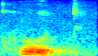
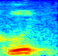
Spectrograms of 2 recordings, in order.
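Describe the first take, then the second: First: The word begins with a voiceless k sound. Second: The word begins with a voiced g sound.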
